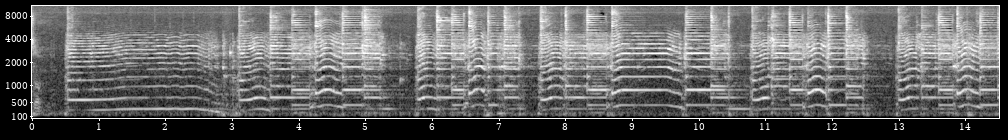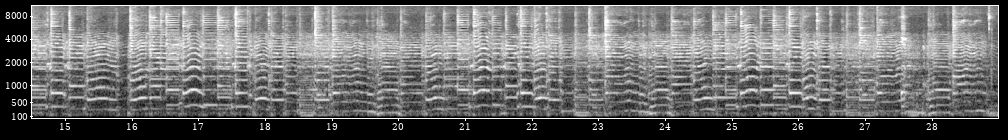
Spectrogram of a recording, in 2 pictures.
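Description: Electric guitar playing a lead lick of single notes with repeated string bends that rise and fall, and some held notes with vibrato, played over and over as a practice phrase.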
